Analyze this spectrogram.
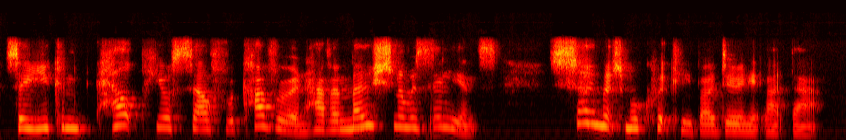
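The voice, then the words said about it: Fast speech, foreign accent. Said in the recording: “I know I'm talking quickly in a foreign accent”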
